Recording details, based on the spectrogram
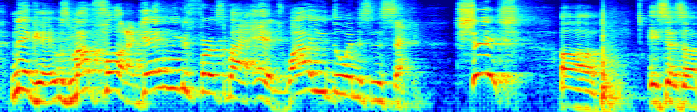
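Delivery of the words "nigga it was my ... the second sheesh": high-pitched, overwhelmed pleading; exasperated protest. Real, not acted. Reviewer begging the rapper to ease up, exasperated.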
